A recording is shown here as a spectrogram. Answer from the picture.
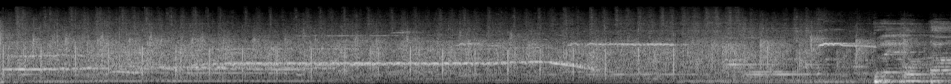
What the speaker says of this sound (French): Est-ce qu'on peut acclamer pour l'avoir dit?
